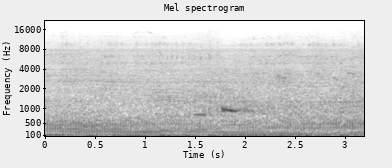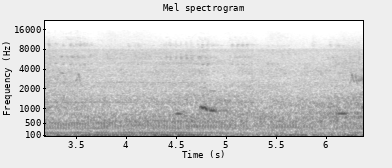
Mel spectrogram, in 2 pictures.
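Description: A bird calling repeatedly, each call a brief lower note followed by a short rising note, about every three seconds, over a steady low background hum.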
